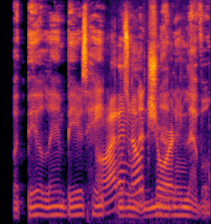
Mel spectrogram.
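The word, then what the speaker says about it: Laimbeer: has lame in it I know it's pronounced lamb beer but start calling this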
